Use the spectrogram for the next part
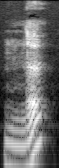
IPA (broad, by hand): n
